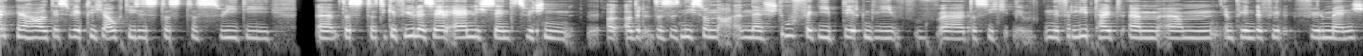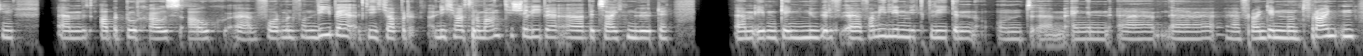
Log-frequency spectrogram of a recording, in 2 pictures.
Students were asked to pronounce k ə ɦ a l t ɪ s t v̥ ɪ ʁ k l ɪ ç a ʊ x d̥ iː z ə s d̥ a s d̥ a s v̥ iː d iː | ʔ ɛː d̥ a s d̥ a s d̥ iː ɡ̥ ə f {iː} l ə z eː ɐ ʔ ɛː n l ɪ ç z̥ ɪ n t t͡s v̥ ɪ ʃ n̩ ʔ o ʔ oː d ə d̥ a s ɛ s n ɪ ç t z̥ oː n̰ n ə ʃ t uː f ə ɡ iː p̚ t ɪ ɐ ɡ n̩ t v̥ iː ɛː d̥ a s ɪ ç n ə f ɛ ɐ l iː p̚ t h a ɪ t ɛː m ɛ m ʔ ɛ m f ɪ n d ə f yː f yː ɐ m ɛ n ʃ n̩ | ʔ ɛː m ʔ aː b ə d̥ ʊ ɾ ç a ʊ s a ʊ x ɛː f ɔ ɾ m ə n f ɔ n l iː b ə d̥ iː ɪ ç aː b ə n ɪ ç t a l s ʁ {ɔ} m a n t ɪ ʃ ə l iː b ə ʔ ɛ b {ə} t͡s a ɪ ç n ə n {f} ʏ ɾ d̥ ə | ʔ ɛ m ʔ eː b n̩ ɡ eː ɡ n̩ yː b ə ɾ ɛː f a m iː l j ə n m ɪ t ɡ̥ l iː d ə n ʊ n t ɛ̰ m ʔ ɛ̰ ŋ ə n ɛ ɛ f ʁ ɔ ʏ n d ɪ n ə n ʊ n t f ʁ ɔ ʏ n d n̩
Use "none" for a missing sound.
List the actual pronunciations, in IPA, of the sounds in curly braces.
yː, o, ə, v

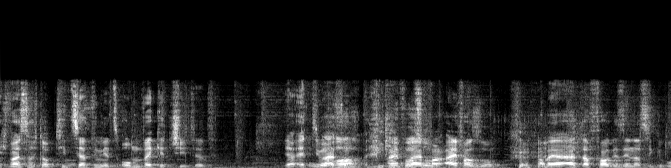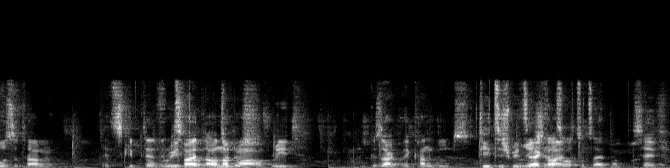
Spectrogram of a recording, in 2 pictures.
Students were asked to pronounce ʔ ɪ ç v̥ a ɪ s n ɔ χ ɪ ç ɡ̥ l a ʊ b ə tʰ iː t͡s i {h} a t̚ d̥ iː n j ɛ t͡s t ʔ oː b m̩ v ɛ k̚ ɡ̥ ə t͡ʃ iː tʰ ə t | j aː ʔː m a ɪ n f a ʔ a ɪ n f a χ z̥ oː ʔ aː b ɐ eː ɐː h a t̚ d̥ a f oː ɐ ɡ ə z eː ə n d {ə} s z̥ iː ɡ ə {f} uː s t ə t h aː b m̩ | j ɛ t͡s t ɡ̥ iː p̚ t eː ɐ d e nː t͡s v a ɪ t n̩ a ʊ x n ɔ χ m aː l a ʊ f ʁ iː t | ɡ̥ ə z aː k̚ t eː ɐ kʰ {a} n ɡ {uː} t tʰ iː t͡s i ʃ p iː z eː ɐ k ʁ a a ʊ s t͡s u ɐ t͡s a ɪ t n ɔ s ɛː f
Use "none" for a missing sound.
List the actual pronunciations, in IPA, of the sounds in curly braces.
h, a, v, a, uː

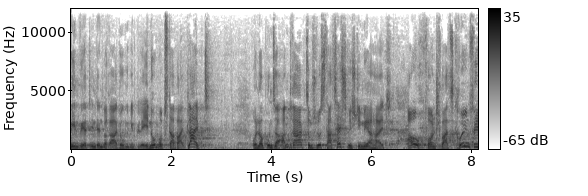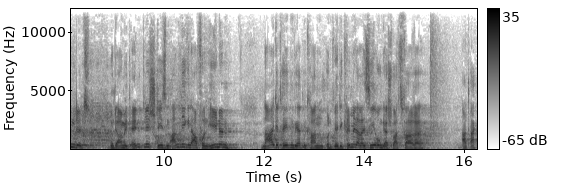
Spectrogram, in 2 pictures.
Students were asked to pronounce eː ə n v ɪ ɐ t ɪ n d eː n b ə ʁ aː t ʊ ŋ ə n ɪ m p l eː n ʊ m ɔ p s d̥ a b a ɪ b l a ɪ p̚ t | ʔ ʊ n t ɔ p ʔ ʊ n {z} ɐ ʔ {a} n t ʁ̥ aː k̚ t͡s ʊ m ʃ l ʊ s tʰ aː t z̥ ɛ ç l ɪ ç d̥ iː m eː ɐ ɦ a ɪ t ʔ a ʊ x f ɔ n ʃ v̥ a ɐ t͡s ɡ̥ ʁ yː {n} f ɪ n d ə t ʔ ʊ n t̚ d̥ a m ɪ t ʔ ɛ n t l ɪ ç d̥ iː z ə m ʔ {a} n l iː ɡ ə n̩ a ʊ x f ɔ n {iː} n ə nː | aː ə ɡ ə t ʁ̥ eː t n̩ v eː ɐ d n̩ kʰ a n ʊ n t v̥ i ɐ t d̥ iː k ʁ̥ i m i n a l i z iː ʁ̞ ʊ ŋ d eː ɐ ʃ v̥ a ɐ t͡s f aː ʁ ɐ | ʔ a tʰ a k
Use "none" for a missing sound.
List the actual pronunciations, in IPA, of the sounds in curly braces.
z, a, n, a, iː

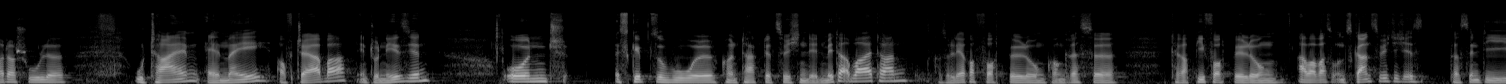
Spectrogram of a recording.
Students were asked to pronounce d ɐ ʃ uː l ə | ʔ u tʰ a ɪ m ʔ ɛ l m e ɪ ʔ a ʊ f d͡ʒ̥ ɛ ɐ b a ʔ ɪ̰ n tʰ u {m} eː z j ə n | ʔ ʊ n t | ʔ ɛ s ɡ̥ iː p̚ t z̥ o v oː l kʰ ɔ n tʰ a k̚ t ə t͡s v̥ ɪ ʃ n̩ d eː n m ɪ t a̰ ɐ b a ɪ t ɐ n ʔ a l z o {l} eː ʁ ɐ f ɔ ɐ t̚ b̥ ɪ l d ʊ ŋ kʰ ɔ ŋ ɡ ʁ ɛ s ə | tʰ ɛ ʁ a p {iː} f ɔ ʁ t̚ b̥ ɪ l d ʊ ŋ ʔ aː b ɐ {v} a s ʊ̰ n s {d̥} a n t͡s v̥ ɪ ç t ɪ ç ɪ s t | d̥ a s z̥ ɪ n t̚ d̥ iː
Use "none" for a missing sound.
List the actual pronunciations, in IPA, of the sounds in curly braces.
n, l, iː, v, ɡ̥

